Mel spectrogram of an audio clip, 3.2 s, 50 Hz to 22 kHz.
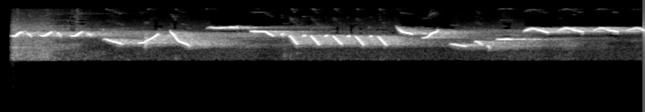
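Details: A Eurasian wren sings from a song post in forest by a mountain stream in western Japan on 31 March 2013: a loud, very high, unbroken torrent of sharp notes and fast rattling trills, run together at a hurried pace with no pauses.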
